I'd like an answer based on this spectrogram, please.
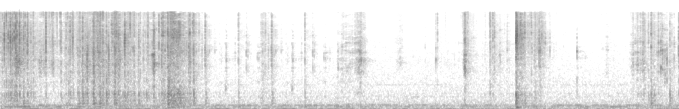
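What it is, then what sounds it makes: Bar soap being carved. A solid rectangular white bar soap, held in one hand, is scored and carved with a metal box-cutter blade, shaving off small cubes. Dense, bright crunching and crinkly scraping fill the first two and a half seconds. It then thins to quieter scattered clicks and crisp snaps, with one sharp crack near the middle and a busier patch of crunching at the end.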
